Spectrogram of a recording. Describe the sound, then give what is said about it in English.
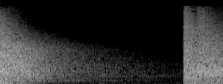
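Gunshots ring out at a shooting range in East Dundee, Illinois. A loud shot fades in a long, smoothly decaying tail, then a second sharp, loud shot cuts in abruptly near the end. “Those shots you hear are being fired in a shooting range operated by Gat Guns in East Dundee.”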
